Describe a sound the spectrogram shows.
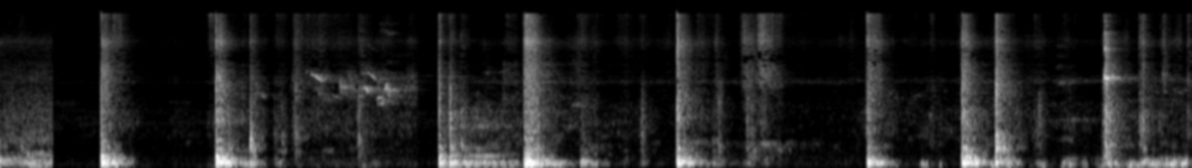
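A basketball bounces with sharp thumps on hard paving.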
